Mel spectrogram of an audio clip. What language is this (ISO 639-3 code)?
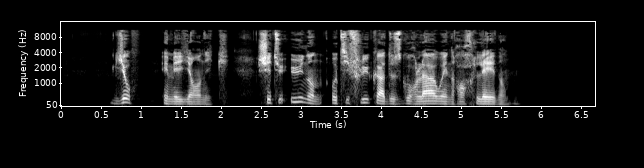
bre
